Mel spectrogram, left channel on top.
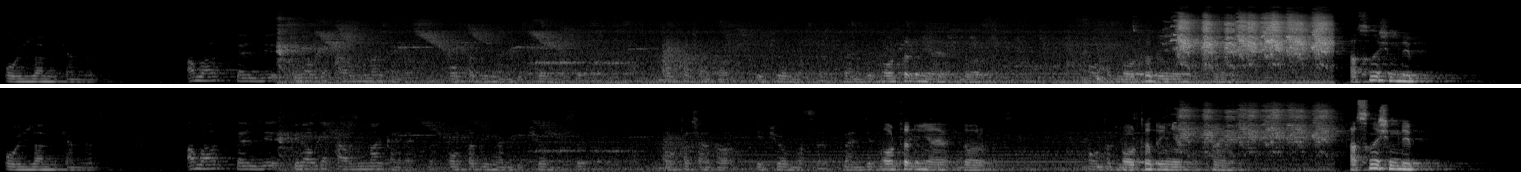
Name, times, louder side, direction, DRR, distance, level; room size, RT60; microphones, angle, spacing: voice 1, 0.0-1.0 1.3-1.5 1.9-5.9 6.6-10.1 10.9-11.5 11.9-12.0, right 1 dB, 15° right, 4 dB, 0.4 m, -46 dB
sound 1, 2.8-13.4, left 10 dB, 85° left, 0.4 m, -36 dB
Brass instrument, 6.7-10.9, right 1 dB, 40° left, 1.2 m, -57 dB
voice 2, 8.8-9.8 11.2-12.4 13.5-14.2, right 3 dB, 80° right, 9 dB, 0.7 m, -34 dB
17.0 x 6.4 x 4.9 m, 1.2 s
head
